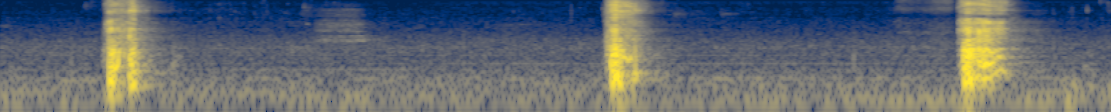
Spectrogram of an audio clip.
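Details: A dog gives three short, harsh coughs spaced a few seconds apart in a quiet room; the owner wonders what it ate.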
